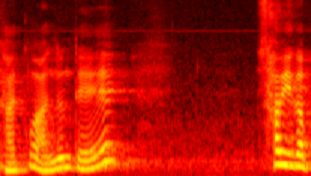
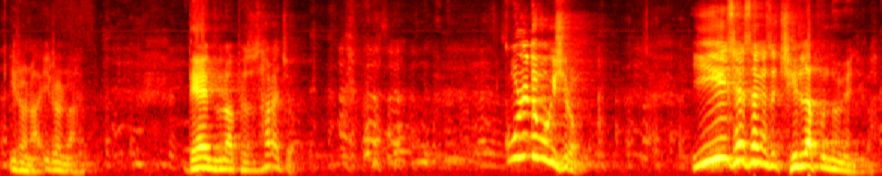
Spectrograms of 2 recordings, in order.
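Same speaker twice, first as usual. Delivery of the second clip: building to a much higher, louder laughing yell; furious mock shout; 4 semitones higher, 8 dB louder than usual. Father-in-law driving out his son-in-law, laughing mock rage. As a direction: throw him out, fury rising with laughter. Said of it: "사위를 깨웁니다".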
